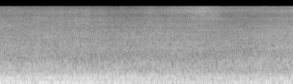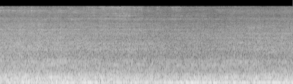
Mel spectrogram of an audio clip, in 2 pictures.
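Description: Passenger coaches of an arriving express train rolling past the platform, a steady low rumble of wheels on rail that eases slightly as the train draws in to stop.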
